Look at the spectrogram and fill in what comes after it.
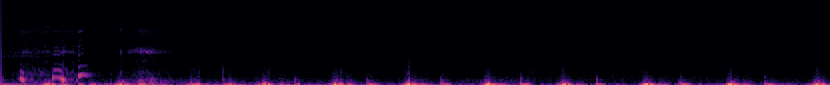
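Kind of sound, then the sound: human body sound, heartbeat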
